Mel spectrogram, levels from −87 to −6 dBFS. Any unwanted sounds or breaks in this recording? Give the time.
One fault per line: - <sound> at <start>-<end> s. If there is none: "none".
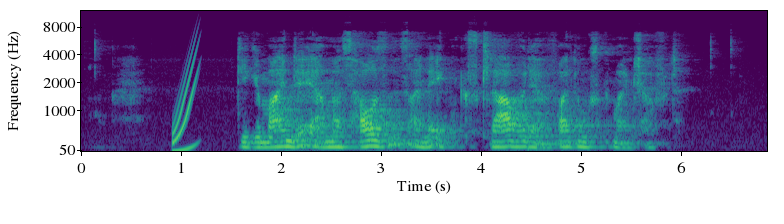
- chirp at 0.9-1.2 s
